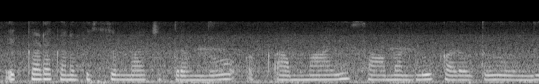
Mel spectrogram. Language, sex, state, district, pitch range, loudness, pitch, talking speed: Telugu, female, Andhra Pradesh, Sri Satya Sai, 210-225 Hz, -15 LUFS, 215 Hz, 90 wpm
